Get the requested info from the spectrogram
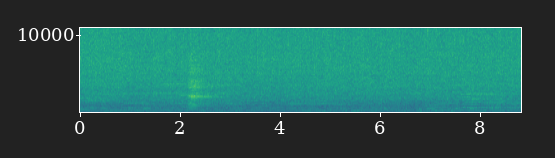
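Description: Steady rushing noise, like running water or moving air, with a brief louder hiss about two seconds in.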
